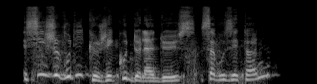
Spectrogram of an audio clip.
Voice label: Homme Blague; Mecagnome; Indus

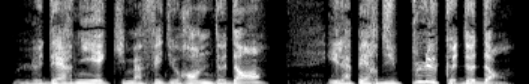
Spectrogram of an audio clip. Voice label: VF Femme Flirt; Orc Maghar; Dents

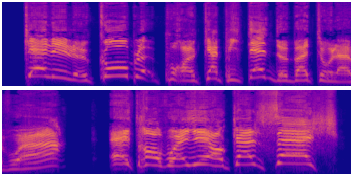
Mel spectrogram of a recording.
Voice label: Homme Blague; Capitaine; Kultirassien

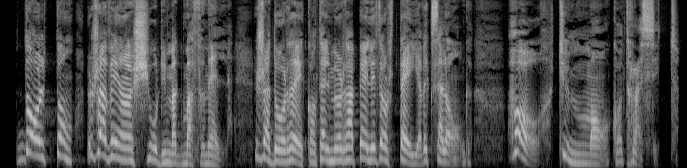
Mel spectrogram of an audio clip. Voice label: Femme Blague; Chien du magma; Nain sombrefer

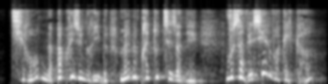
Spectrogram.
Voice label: Female; Sacrenuit; Blague; Tyrande

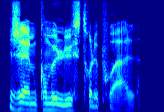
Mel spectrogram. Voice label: Homme Flirt; Vulpérins; Poil

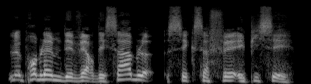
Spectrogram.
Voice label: Vulperin Homme Blague, VF; VerSable

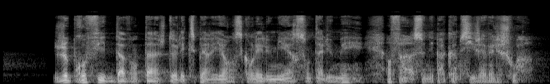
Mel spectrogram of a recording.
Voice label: Male Flirt; Draenei Sancteforge

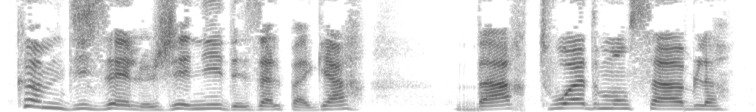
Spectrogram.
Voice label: Female Blague; Vulpérins; Alpaga

